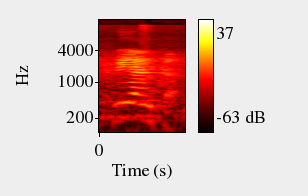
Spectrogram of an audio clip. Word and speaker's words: Priyanka: তাহলে পি, সবাই আমার সাথে বলো, পি আর আই ওয়াই এ এন কে এ, প্রিয়াঙ্কা। ওর নামটা হচ্ছে প্রিয়াঙ্কা, কিন্তু বানানটা হবে এইরকম করে।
